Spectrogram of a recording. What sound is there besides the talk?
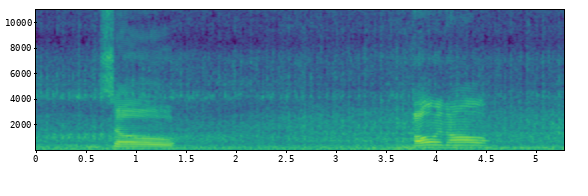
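John Deere 7800 tractor engine idling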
